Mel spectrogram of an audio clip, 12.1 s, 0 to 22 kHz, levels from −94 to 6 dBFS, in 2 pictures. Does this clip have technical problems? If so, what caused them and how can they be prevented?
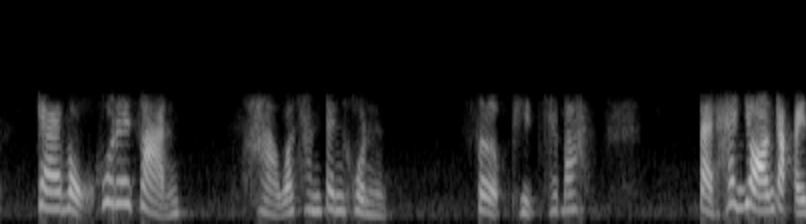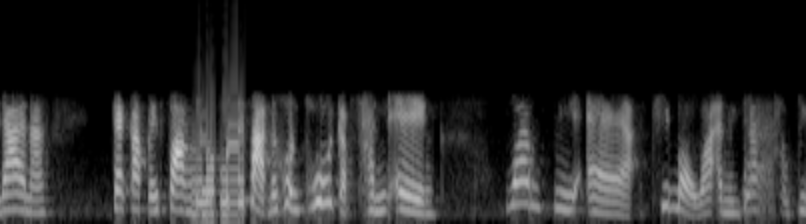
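Yes. The whole clip is confined to roughly 200 Hz to 3.7 kHz, and the speech sounds rough and slightly synthetic, which fits the G.729 codec at 8 kbit/s. Unlike plain low-pass filtering, the codec adds a grainy, artificial texture to the voice rather than just dulling it. Using a wideband codec such as G.722 or Opus avoids this when the network can carry it.

VoIP packet loss concealed by the speech codec appears at 0.61 to 0.74 s, with about 100 ms missing; at 6.98 to 7.02 s, with about 20 ms missing; and at 11.58 to 11.96 s, with about 200 ms missing in bursts spread over 320 ms, the longest lasting 120 ms. In each gap the decoder stretches the last sound into a buzzy tone or coloured noise that fades, and the voice stays weak for a moment after audio returns. That decay sets it apart from a rigid repeating buzz. Better network quality of service, or forward error correction, would reduce the losses.

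Robotic sound from repeated short buffers runs from 7.49 to 7.88 s, where the voice becomes a fixed, metallic buzz at 200 Hz that still roughly follows the speech. That pitch fits a 5 ms block being replayed over most of the stretch, likely because audio reached the playback buffer too seldom. Unlike concealment, this buzz does not fade. A larger jitter buffer, or steadier scheduling of the audio thread, would prevent it.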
